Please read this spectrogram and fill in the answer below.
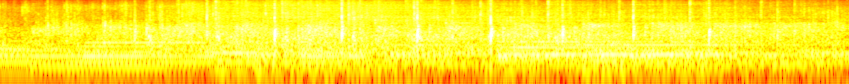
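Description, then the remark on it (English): An audience claps for the Lord during a sermon, steadily for several seconds, a dense wash of many hands with a few sharper claps standing out, over a low sustained hum of music or organ tones. “kindly give the Lord a good clap”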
